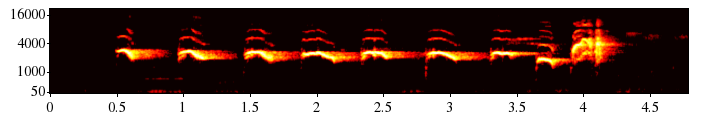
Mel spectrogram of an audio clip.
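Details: Cucak ijo repeating a clear whistled note about twice a second, each arching up and down, eight times in a row before ending on a harsher, higher burst.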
